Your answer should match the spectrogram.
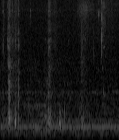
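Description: Faint mouth clicks and lip smacks, a few in two seconds, from people sucking on sour hard candy, over a low steady hum.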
